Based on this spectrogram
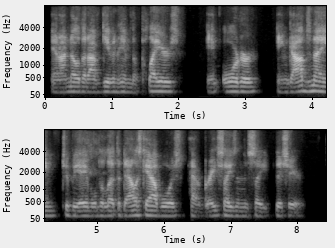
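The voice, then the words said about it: Good put-on Texas accent. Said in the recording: “That was as good of a Texas accent. It was nowhere close to Jerry, but that's a good Texas accent. ... That's a very good Texas accent.”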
